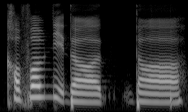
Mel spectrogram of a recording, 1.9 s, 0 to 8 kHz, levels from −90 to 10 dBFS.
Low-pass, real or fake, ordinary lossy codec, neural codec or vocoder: 7.2 kHz; real; none; none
